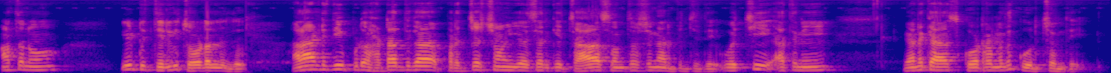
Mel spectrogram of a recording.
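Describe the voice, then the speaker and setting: A man narrating a scripted story in a calm, even storytelling read. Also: a little high, fairly quick.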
